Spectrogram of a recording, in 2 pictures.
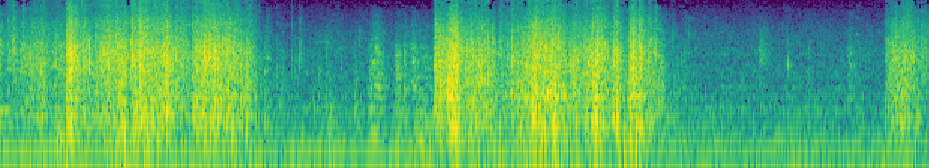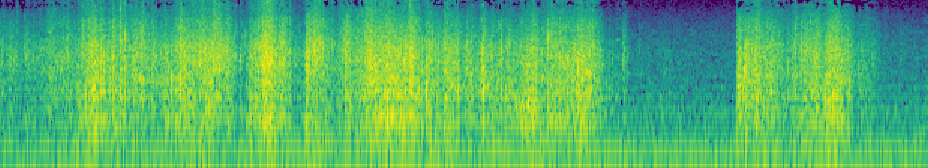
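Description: Tissue paper crinkles and rustles loudly up close.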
